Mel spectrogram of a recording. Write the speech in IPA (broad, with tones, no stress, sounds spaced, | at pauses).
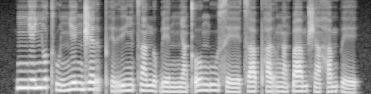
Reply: ɲ eː˦ ɲ o˦ tʰ u˨ ɲ eː˦ ŋ d͡ʒ ɛ˦ r pʰ ɪ˨ r j ĩ˦ t͡s ã˦ n ʊ˨ ɓ eː˨ n ɲ ã˨ kʼ oː˦ ŋ uː˦ s eː˨ t͡s aː˦ pʰ a˦ r ŋ ã˨˦ k͡p aː˦ m ʃ ã˨ h a˦ m p eː˨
